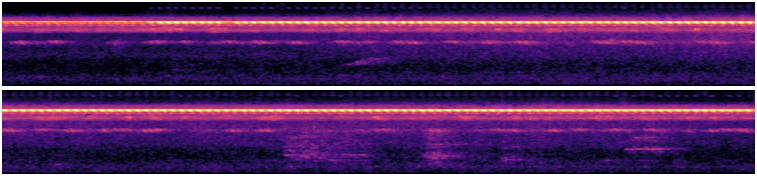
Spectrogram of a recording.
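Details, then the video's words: Crickets and other insects at night during rain somewhere in India: a steady high shrill band with pulsed chirps just above, louder after the first two seconds, plus faint brief lower calls near the end. "Sleeping Night in Jungle - Cricket & Swamp!"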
